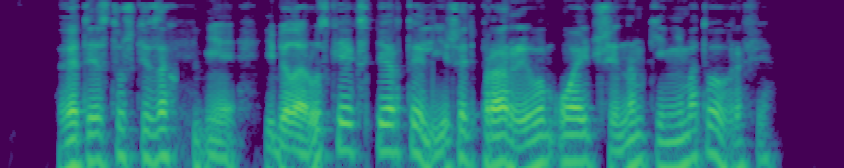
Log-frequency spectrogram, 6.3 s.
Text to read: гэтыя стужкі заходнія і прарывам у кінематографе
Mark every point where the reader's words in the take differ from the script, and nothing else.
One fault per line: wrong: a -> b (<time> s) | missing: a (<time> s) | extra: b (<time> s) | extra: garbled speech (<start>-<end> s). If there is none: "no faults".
extra: беларускія эксперты лічаць (2.1 s)
extra: айчынным (4.3 s)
